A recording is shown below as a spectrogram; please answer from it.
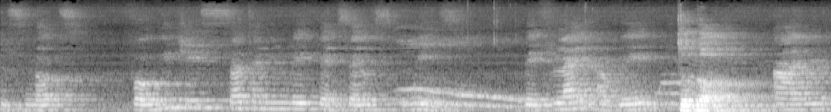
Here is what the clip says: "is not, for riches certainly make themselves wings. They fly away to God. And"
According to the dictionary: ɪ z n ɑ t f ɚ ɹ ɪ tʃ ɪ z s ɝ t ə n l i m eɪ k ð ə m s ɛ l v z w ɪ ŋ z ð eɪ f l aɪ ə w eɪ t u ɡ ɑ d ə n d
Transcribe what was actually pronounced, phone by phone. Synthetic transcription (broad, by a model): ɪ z n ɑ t f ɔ w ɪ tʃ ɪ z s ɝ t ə n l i m eɪ k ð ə m s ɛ l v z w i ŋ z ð eɪ f l aɪ ə w eɪ t u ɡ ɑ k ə n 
